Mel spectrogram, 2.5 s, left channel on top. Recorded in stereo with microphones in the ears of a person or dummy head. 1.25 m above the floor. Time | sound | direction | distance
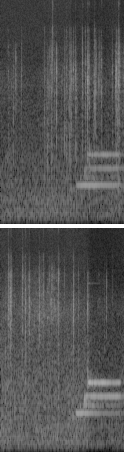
1.5 | a chime | 45° right (ahead or behind) | 1.0 m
